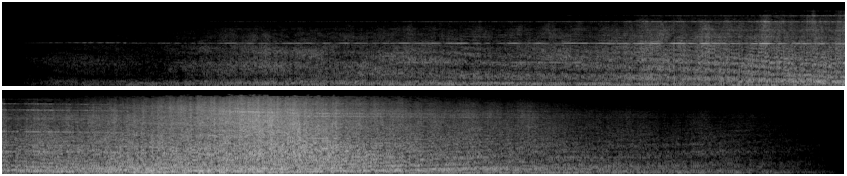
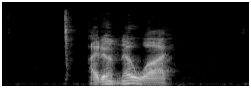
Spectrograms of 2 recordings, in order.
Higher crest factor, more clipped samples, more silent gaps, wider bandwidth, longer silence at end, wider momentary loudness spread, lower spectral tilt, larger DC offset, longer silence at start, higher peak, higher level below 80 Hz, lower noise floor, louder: first, 24 dB vs 18 dB; neither; neither; about the same, 16.5 kHz vs 15.5 kHz; about the same, 0.9 s vs 0.8 s; first, 25 LU vs 13 LU; second, -2 dB/octave vs -5 dB/octave; neither; first, 1.75 s vs 0.6 s; first, -2 dBFS vs -6 dBFS; first, -46 dBFS vs -60 dBFS; second, -61 dBFS vs -69 dBFS; about the same, -20 LUFS vs -21 LUFS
